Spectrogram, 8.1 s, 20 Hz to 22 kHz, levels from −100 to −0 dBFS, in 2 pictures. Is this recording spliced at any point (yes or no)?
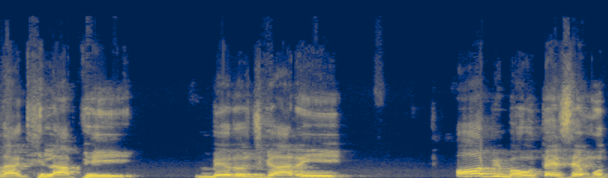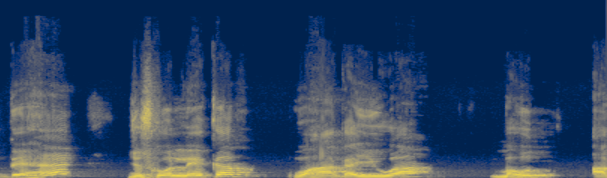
no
